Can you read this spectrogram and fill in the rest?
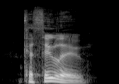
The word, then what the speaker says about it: Cthulhu: Cthulhu.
